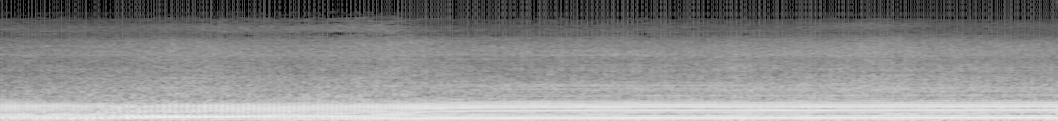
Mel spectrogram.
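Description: A Yamaha Mio scooter accelerates on the road, its engine droning loud and close, with the pitch rising as the throttle opens and then holding a steady whine, no voices.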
